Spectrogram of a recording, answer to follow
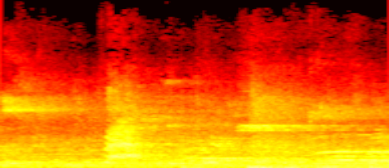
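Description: Youth box lacrosse play on a hard sport-court rink: players' and spectators' voices calling out in an echoing arena, with a sharp clack or shout about two-thirds of a second in.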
